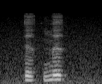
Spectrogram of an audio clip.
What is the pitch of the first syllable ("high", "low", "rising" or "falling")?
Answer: low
